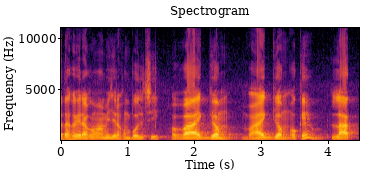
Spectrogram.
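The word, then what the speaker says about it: ഭാഗ്യം: ভাষায় কিভাবে বলবো তো মালায়ালাম ভাষায় এটাকে বলবো ভাগ্যম ভাগ্যম এরকম কিন্তু একটু উচ্চারণটা অন্যরকম ভাগ্যই বলে তো উচ্চারণটা দেখো এরকম আমি যেরকম বলছি ভাগ্যম ভাগ্যম ওকে লাক বা ভাগ্যকে আমরা মালয়ালাম ভাষায়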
